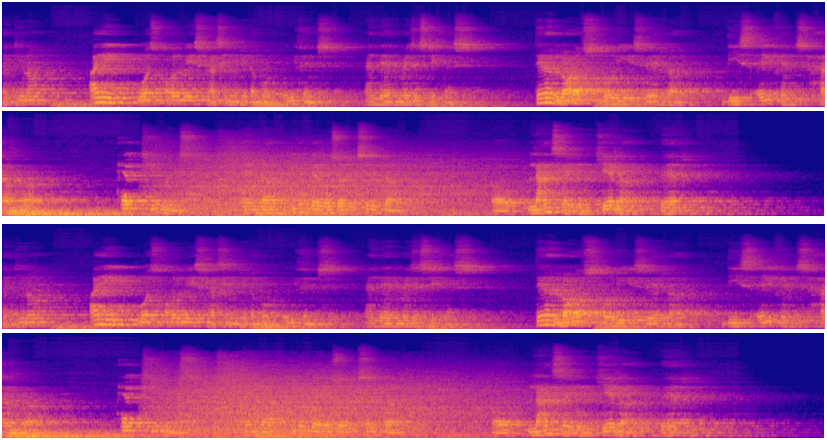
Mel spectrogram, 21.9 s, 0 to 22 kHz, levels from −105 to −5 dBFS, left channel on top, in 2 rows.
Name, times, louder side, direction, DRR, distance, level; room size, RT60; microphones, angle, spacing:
voice 1, 0.0-0.6 1.2-4.4 4.8-6.3 7.1-9.1 9.6-11.5 12.6-13.5 14.1-16.4 17.5-19.5 19.7-20.1, left 1 dB, 25° left, -1 dB, 0.3 m, -31 dB
voice 2, 0.6-1.1 3.3-3.7 5.5-5.9 11.0-12.6 14.5-15.0 16.7-17.0 20.0-20.2, equal, 40° left, -5 dB, 1.4 m, -33 dB
sound 1, 12.8-18.5, right 2 dB, 40° right, 0.4 m, -37 dB
7.2 x 4.4 x 5.7 m, 2.6 s
head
